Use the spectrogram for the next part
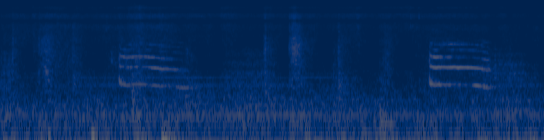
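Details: Ragdoll cat indoors giving two short, clear harmonic meows about three seconds apart, each level then slightly falling, with a quiet background hum between them.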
